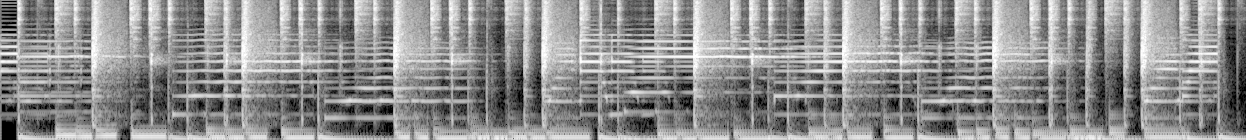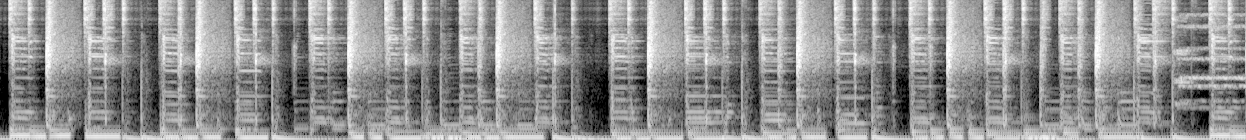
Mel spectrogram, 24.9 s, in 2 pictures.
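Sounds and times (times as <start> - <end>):
reggae music: 0.2 - 24.9.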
